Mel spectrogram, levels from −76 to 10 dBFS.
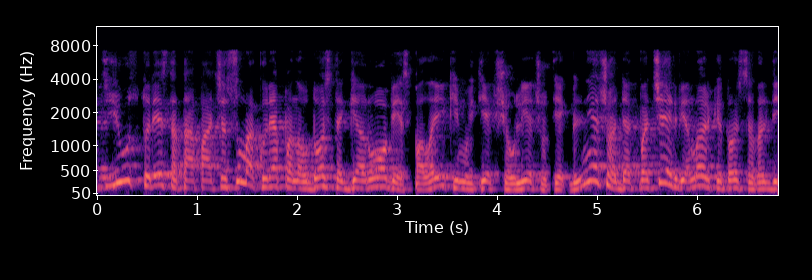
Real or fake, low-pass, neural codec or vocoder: real; 7.2 kHz; none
